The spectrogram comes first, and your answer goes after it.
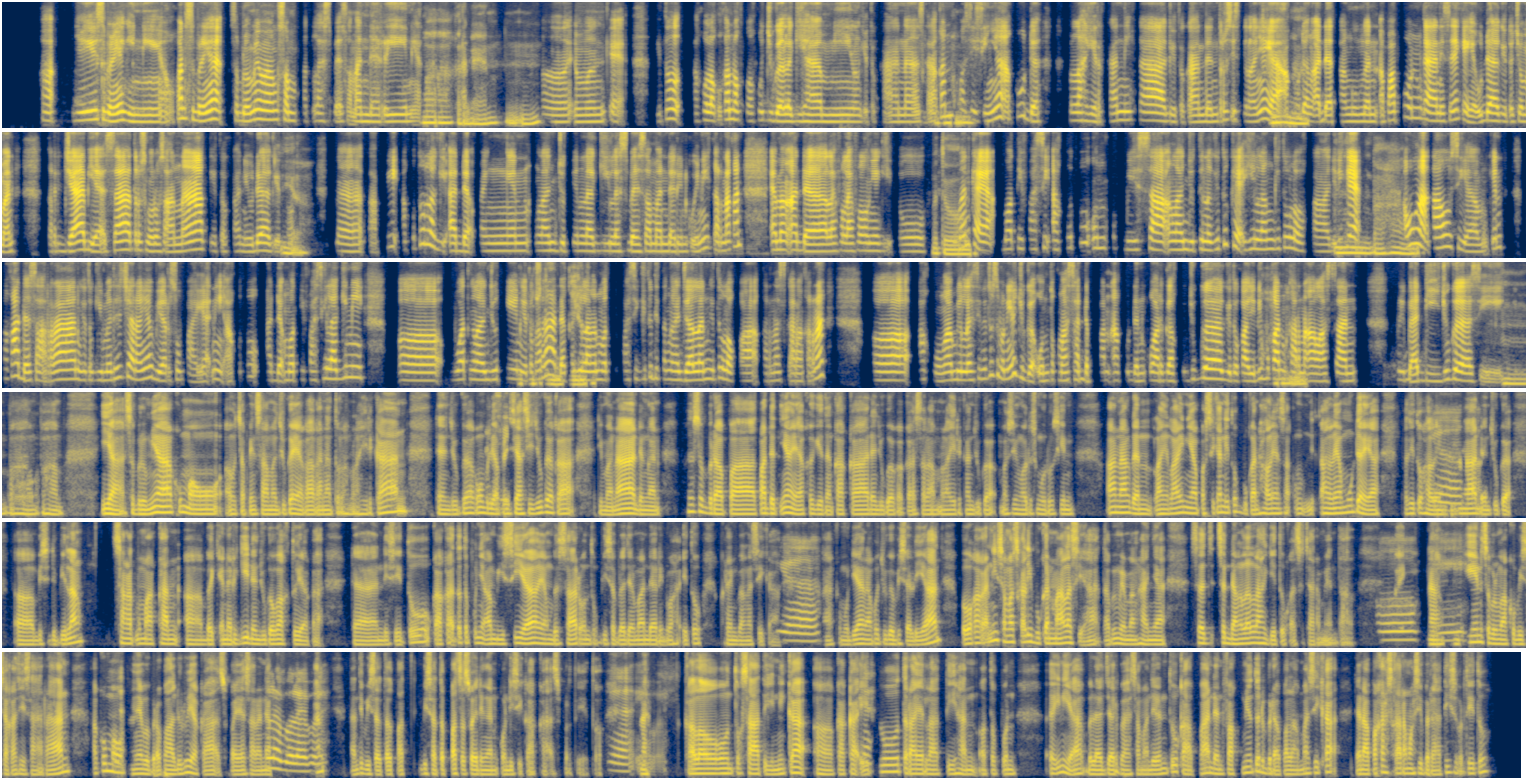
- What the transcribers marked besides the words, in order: other background noise; unintelligible speech; in English: "I see"
- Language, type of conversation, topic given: Indonesian, advice, Apa yang bisa saya lakukan jika motivasi berlatih tiba-tiba hilang?
- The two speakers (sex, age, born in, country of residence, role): female, 25-29, Indonesia, Indonesia, user; male, 25-29, Indonesia, Indonesia, advisor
